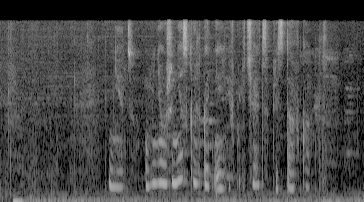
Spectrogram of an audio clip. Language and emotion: Russian, sad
